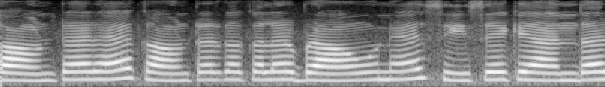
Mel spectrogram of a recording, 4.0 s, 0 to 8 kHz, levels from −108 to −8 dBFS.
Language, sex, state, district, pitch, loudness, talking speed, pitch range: Hindi, female, Maharashtra, Washim, 260 Hz, -17 LUFS, 150 wpm, 245-270 Hz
